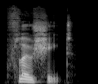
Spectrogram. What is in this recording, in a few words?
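"flowsheet", British English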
